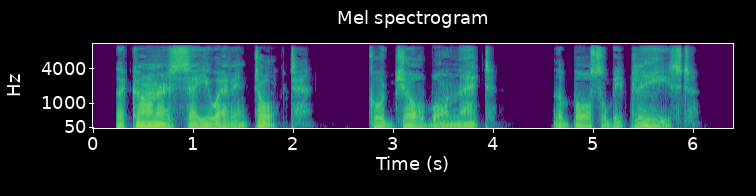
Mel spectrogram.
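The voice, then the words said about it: Low street-tough accent. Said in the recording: “speaking in the street-tough accent, low enough so those outside couldn't hear”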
